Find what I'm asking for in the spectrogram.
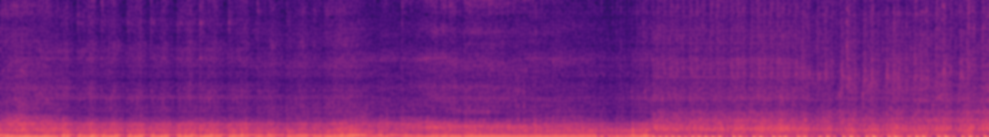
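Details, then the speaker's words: TMAX scooter after sitting, ignition rotor reinstalled and spark plug refitted: uneven stumbling idle that settles into a ragged beat, barely running; rough running, owner suspects clogged fuel injectors. "oh my God it's running barely it seems to be easier to pick up"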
